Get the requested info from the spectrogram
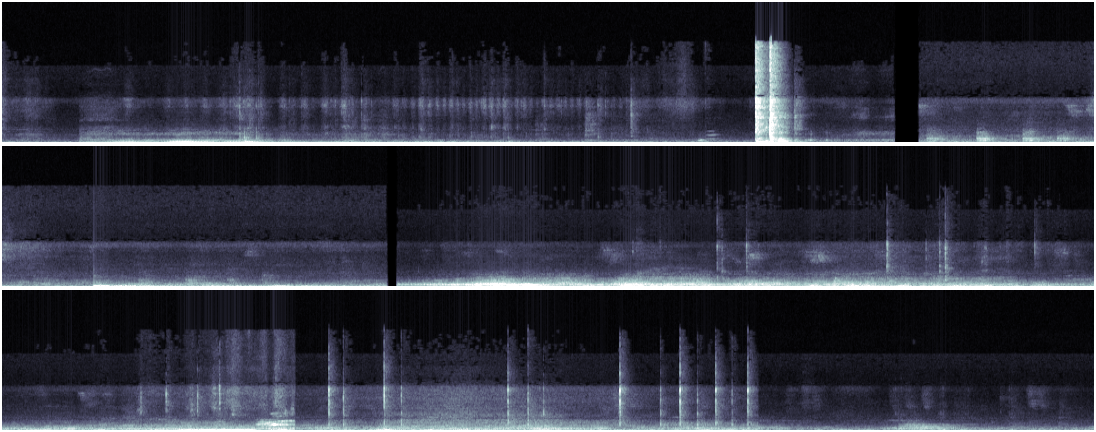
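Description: Hands handling a plastic toy transformation device, the DX Evoltruster: rubbing, shifting and small clicks of hard plastic, with one short sharp knock a little after seven seconds. The handling grows busier from about twelve seconds on, once the toy is held and turned in both hands.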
